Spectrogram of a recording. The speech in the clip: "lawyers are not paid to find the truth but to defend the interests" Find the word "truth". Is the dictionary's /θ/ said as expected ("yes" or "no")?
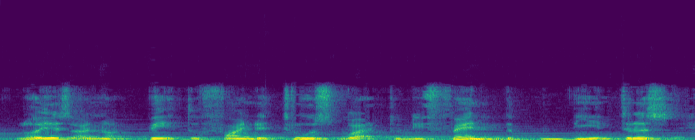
no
